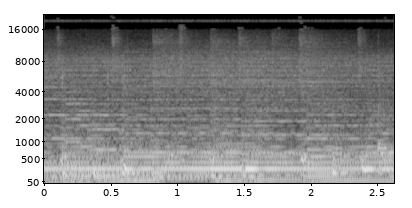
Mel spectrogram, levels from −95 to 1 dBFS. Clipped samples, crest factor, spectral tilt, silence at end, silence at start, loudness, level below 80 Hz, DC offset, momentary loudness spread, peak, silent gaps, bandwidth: under 0.1%; 12 dB; -6 dB/octave; 0 s; 0 s; -18 LUFS; -30 dBFS; under 0.1%; 3 LU; -6 dBFS; none; over 20 kHz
